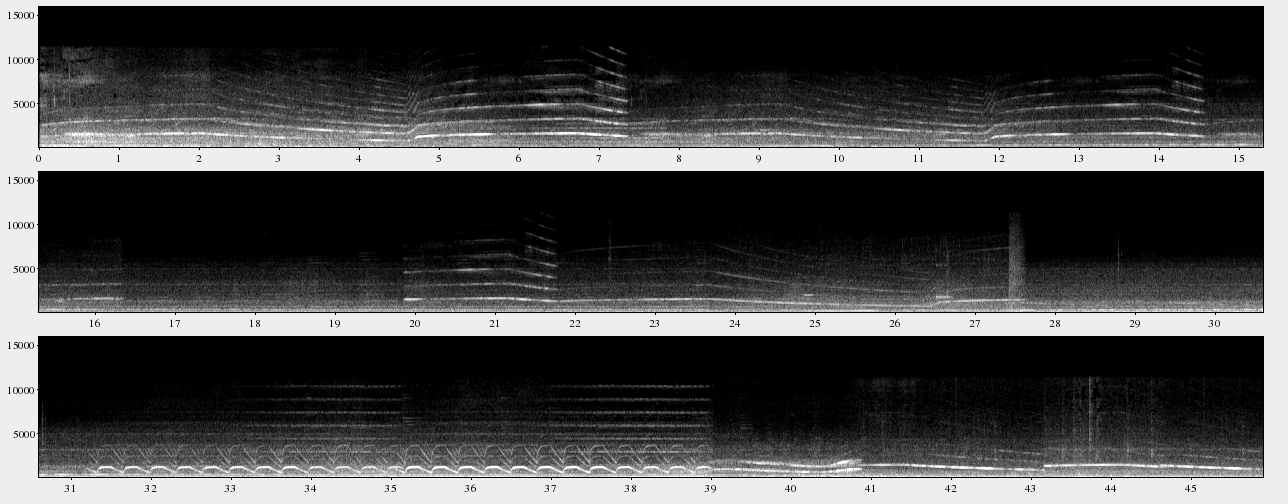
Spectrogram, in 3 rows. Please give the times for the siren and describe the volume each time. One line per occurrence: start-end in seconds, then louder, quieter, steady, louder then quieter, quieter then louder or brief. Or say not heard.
0.0-16.4 quieter
19.8-45.8 louder.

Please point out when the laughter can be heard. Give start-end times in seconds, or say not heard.
not heard.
